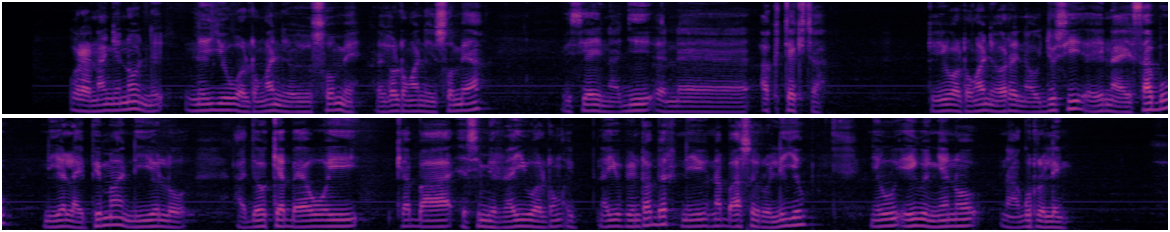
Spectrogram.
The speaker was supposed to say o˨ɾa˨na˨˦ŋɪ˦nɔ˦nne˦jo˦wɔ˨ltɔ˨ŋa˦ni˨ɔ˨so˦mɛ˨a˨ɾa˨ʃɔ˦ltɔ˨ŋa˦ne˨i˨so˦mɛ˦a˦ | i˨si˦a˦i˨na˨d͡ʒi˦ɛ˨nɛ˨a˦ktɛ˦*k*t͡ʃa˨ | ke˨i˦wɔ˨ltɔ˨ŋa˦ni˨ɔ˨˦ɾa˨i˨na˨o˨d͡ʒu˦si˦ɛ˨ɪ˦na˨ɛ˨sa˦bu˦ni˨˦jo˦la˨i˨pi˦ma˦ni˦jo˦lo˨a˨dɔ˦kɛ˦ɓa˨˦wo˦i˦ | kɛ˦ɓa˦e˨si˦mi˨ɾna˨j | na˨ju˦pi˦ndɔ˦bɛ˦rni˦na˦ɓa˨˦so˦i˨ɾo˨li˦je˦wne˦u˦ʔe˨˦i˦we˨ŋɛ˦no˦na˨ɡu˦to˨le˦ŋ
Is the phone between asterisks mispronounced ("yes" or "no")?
no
